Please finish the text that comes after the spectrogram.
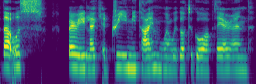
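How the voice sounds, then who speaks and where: A young woman with a Norwegian accent who speaks Norwegian natively, chatting as a guest in an interview, cheerful, laughing often, pausing with many fillers. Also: mid-range voice, completely flat delivery, a little mellow. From Norway. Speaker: guest musician. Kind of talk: casual interview talk.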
